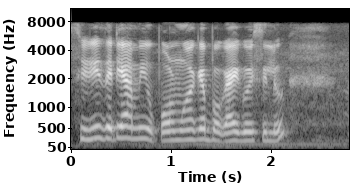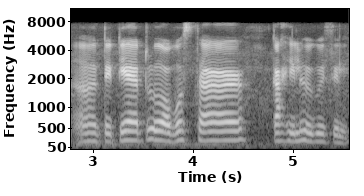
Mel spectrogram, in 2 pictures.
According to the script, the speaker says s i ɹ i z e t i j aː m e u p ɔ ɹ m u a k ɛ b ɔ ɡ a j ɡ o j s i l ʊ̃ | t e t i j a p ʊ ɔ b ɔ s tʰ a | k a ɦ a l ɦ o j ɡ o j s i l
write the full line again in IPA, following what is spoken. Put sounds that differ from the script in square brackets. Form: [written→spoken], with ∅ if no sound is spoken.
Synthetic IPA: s i ɹ i z e t i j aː m [e→i] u p ɔ ɹ m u a k ɛ b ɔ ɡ a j ɡ o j s i l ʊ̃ | t e t i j a [p→t] ʊ ɔ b ɔ s tʰ a | k a ɦ [a→i] l ɦ o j ɡ o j s i l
